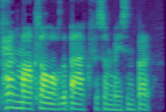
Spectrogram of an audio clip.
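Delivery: ordinary delivery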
